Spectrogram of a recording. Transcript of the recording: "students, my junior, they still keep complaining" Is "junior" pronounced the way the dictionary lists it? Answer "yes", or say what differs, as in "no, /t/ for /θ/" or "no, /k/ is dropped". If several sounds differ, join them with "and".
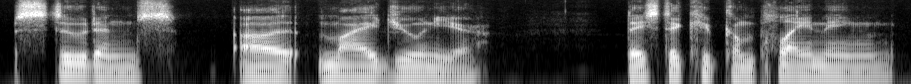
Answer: yes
